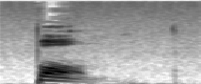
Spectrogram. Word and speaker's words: poem: मैंने पोएम नहीं बोला है। The real pronunciation of this word is पोम। इसमें ई साइलेंट होता है।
